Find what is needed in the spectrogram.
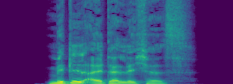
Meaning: strong/mixed nominative/accusative neuter singular of mittelalterlich
- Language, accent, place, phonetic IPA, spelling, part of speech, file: German, Germany, Berlin, [ˈmɪtl̩ˌʔaltɐlɪçəs], mittelalterliches, adjective, De-mittelalterliches.ogg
